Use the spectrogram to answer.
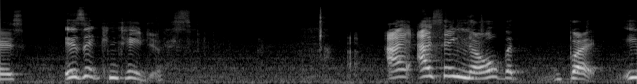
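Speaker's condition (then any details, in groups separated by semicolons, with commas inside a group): Cerebral palsy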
